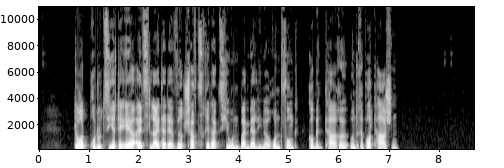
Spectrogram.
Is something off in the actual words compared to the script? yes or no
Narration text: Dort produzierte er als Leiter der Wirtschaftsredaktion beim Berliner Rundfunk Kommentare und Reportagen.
no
